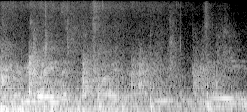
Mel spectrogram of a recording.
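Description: Indistinct voices talking in the background with hard-soled footsteps clicking on a studio floor.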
